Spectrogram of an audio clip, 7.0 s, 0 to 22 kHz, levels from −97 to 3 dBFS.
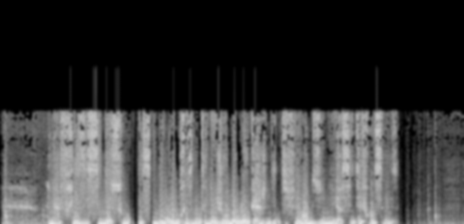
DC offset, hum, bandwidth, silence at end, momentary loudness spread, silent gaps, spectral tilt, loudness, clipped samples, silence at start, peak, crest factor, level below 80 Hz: under 0.1%; none; 11.5 kHz; 0.15 s; 13 LU; none; -4 dB/octave; -10 LUFS; under 0.1%; 0.05 s; 0 dBFS; 10 dB; -30 dBFS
